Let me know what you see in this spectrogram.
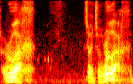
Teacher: The accent is on the U, and it's just a short A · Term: patach furtivum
